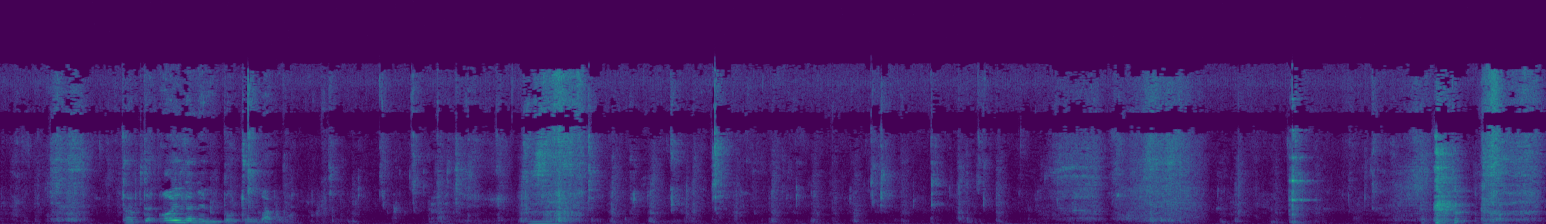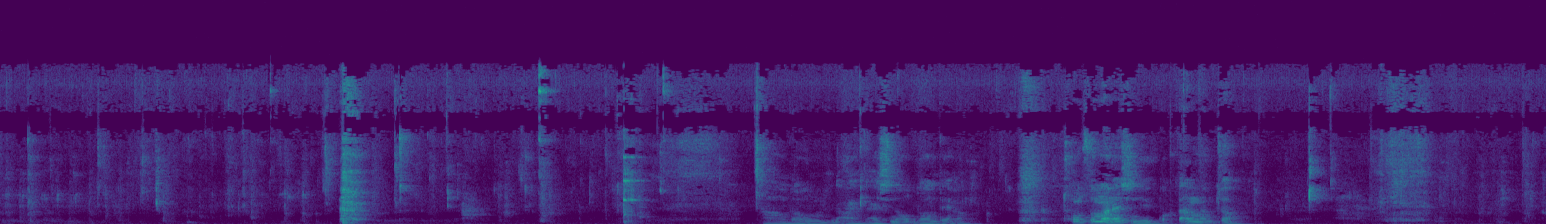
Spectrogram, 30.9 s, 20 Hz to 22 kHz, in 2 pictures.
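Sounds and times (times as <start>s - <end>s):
noodles being slurped: 3.3s - 12.5s
person coughing: 14.2s - 15.0s, 18.8s - 19.2s.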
